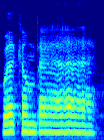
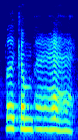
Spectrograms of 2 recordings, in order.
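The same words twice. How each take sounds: First: It is said in a plain, lower voice. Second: It is said with high, heady resonance. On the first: The speaker calls it wrong. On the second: The speaker calls it right.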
